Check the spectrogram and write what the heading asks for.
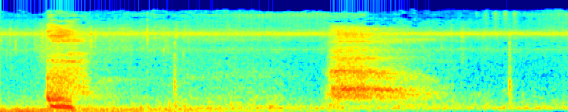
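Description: A man's short grunt with a falling pitch, then about two seconds later a breathy exhale lasting under a second, as he strains to free a lure snagged in a tree branch.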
